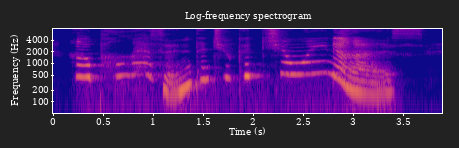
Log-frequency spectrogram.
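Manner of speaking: syrupy, very high, sickly sweet sing-song. Reading chapter eleven aloud, voicing the hook-handed man greeting Violet: sickly sweet voice. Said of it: "the hook-handed man said in a sickly sweet voice".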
